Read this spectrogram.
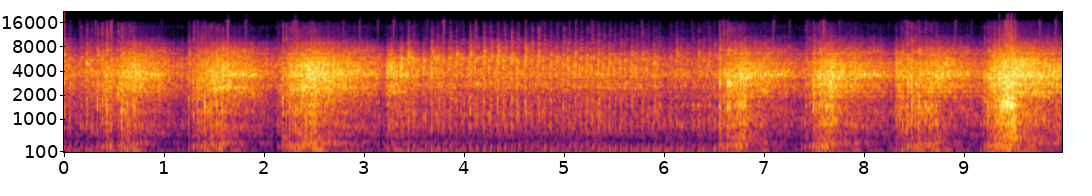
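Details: BSA A65 twin on its first run after a full rebuild, smoky from about 1.5 pints of oil poured into the crankcases. It fires and holds a lumpy idle, then picks up cleanly through several throttle blips; ignition timing may need adjusting. Normal running.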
